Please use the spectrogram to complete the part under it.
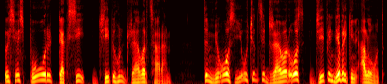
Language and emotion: Kashmiri, happy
